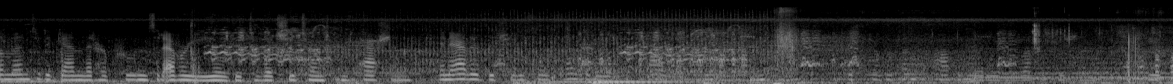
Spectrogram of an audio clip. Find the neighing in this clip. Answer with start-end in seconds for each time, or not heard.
2.0-3.8, 6.2-7.8.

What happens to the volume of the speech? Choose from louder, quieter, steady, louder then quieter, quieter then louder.
quieter.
